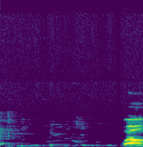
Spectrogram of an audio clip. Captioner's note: laughter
